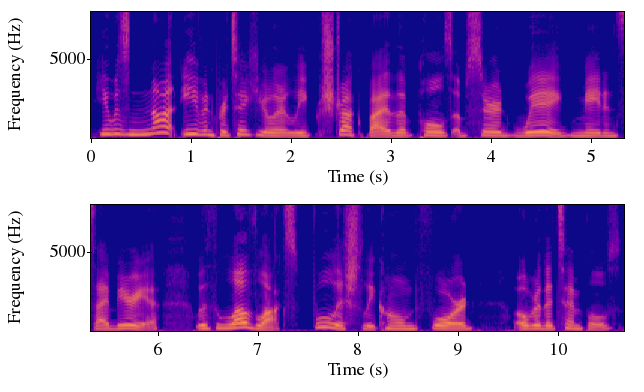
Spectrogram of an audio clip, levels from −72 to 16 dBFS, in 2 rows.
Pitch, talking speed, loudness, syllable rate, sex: 210 Hz, 130 wpm, -18 LUFS, 4.0 syllables/s, female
